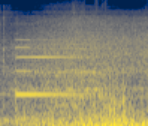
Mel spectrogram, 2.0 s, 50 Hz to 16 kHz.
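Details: BMW E39 blower after replacing the final stage resistor (part 64116923204), AC on max calling high speed: fan jumps up quickly into a strong, steady rush of air with a faint whine; full speed now works, previously intermittent.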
